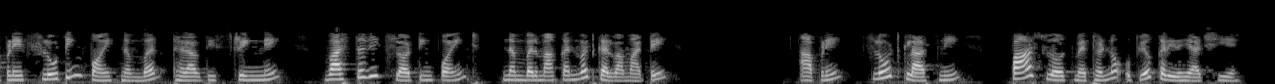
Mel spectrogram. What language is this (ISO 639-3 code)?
guj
